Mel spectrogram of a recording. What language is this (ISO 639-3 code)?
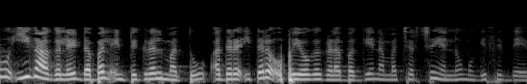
kan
